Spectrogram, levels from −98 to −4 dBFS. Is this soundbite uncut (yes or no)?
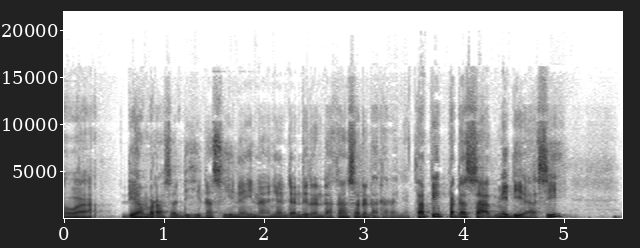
yes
